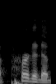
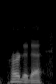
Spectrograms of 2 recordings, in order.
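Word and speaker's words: Perdita: pronounce whatever you want the shakespearean one pronounces it uh perdada but either way is fine um and it is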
